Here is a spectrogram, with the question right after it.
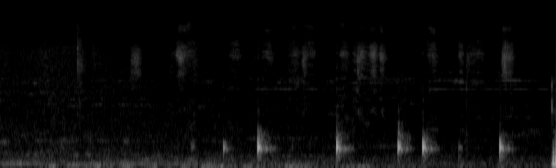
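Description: Marker or chalk strokes on a board during a physical education lecture on types of joints: a few sharp, clear taps and short scratches spaced over several seconds, close and fairly loud above a low room hum.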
